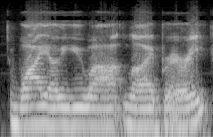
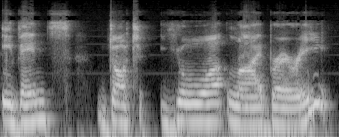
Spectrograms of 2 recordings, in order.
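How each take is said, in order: First: "Y O U R" said letter by letter, then "library"; spelled out. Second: "your library" drawn out very slowly; slow dictation. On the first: Spelling out part of web address. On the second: Dictating a web address for listeners. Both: Real, not acted.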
